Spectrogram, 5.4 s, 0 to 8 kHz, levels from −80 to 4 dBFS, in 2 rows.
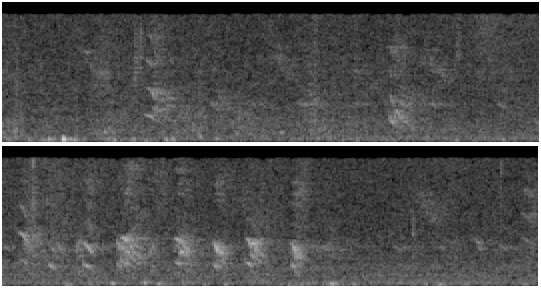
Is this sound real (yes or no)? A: yes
